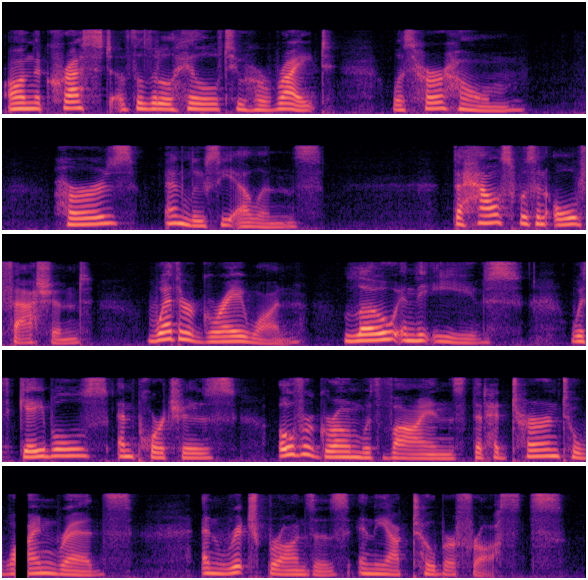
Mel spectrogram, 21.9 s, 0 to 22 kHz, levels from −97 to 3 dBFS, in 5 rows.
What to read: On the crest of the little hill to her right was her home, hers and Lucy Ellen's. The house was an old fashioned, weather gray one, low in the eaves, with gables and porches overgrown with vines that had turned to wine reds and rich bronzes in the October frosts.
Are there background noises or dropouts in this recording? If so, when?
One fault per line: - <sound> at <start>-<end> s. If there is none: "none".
- dropout at 17.6-17.7 s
